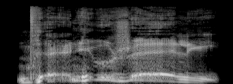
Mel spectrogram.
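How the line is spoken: Laughing. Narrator (Russian): снова рассмеялся Харон

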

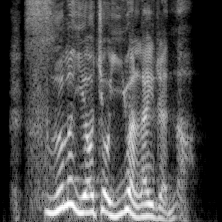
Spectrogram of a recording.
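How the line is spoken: Tense, nearly shouting. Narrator (Chinese): 吴长天头皮一紧，他几乎要喊起来

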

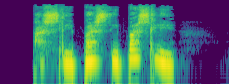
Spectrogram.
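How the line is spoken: Hissing. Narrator (Russian): зашипела

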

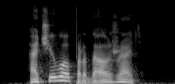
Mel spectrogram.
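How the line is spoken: Listless mumble. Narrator (Russian): вяло промямлил Шкляр

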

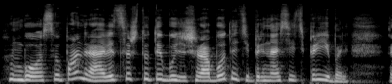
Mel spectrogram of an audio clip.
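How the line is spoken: Laughing. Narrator (Russian): рассмеялся он

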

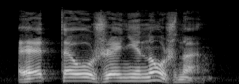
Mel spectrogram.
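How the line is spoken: Plain, dwarf. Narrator (Russian): сказал карлик

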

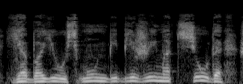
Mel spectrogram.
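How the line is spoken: Whispering. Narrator (Russian): шептала Лиелин

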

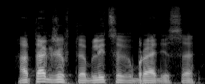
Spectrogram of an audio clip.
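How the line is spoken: Snorting. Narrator (Russian): хмыкнул Кольцов

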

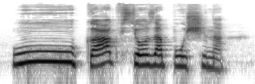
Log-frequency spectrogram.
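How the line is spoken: Drawn-out, tongue-clicking. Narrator (Russian): протянул он, цокая языком

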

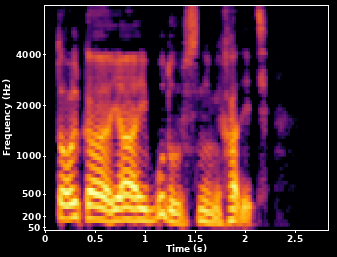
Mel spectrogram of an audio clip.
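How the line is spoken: Chuckling reply. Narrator (Russian): хохотнул в ответ Алекс

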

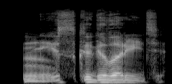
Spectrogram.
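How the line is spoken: Skeptical snort. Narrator (Russian): хмыкнул на это Салтыков

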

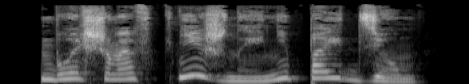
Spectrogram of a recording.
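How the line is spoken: Irritated. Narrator (Russian): раздраженно сказала Милана

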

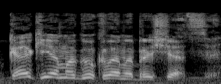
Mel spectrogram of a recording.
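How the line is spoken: Official male voice on phone. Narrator (Russian): Осведомилась трубка казенным мужским голосом

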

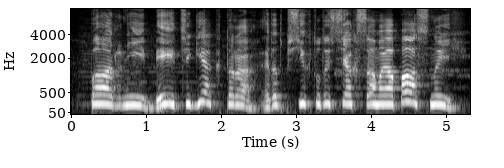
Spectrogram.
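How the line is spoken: Thunderous shout. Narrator (Russian): он вскричал громовым голосом

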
